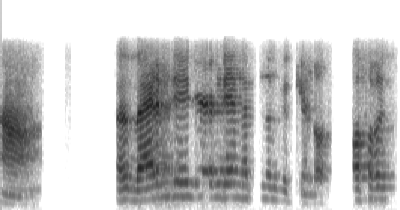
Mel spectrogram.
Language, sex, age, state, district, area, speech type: Malayalam, male, 18-30, Kerala, Kannur, rural, conversation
